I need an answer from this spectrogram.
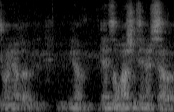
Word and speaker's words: Denzel: a library place growing up of, you know, Denzel Washington. I just saw a video pronouncing his name correctly. Denzel, it's not Denzel.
